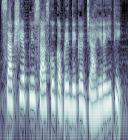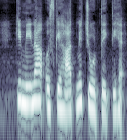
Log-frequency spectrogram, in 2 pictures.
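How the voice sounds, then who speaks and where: A woman's voice: medium pitch, normal speed, no echo. A woman narrating a scripted moral story as its storyteller.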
